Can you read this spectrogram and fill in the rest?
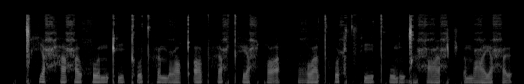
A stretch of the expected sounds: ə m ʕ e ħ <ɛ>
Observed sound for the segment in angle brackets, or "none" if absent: ɘ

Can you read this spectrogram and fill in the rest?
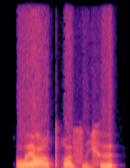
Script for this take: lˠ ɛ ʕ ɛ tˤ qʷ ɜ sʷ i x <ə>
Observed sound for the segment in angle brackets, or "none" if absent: ə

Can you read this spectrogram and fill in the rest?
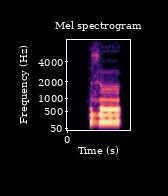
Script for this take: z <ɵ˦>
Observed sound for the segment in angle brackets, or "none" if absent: ɵ˦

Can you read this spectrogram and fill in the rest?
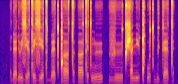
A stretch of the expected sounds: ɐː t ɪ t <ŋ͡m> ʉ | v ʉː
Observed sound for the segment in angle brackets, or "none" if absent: ŋ͡m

